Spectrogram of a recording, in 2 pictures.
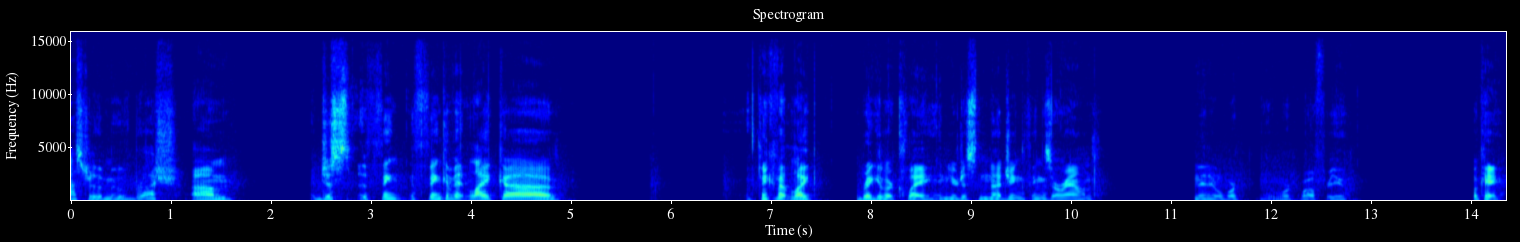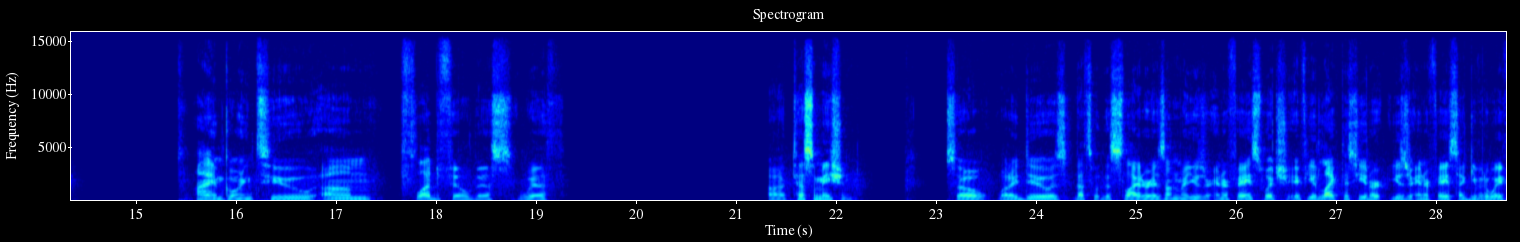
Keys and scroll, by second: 6.9 s.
